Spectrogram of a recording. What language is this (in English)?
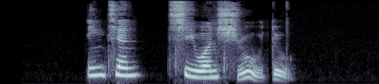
Chinese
